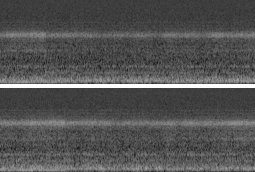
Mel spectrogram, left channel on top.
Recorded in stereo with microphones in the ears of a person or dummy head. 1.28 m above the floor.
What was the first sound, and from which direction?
Only background noise.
